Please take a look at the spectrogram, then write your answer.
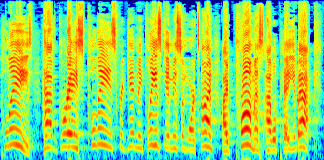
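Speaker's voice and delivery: loud, high-pitched begging, slowly drawn out; desperate pleading. Acted. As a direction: beg for mercy, stretching each plea. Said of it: "the guy pleaded and pleaded".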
